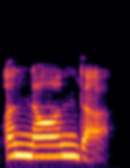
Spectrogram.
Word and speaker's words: Ananda: Soft A's. So Ananda.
